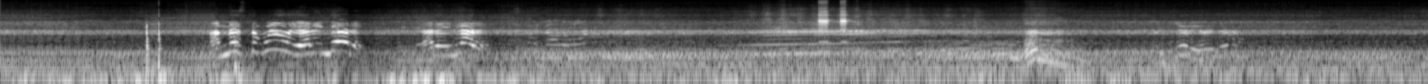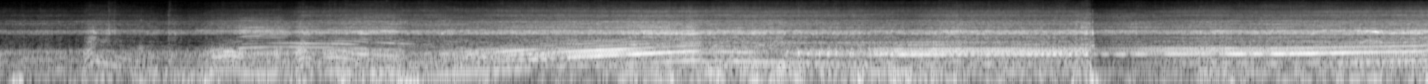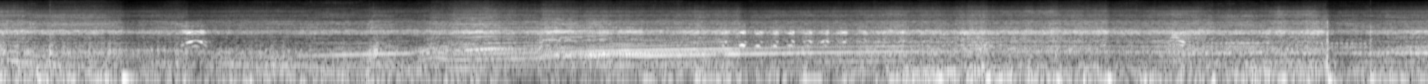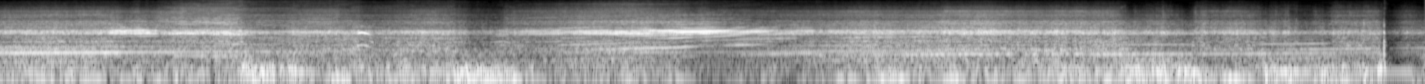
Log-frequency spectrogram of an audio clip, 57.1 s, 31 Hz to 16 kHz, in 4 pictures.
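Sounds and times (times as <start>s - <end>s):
motorcycle engine accelerating: 4.3s - 57.0s
wind noise: 15.1s - 57.0s.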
